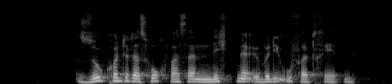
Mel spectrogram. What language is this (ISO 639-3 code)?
deu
